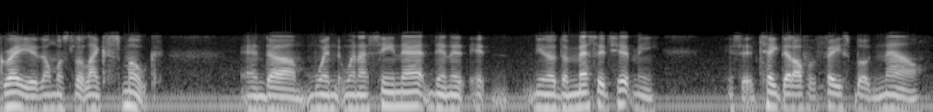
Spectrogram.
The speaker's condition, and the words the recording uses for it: No condition.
